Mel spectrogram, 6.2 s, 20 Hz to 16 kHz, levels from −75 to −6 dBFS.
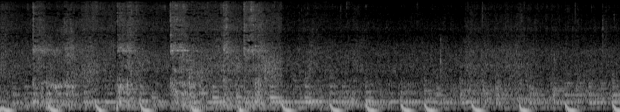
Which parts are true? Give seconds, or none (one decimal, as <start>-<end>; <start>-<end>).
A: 1.0-1.8; 2.4-3.2; 5.2-6.2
